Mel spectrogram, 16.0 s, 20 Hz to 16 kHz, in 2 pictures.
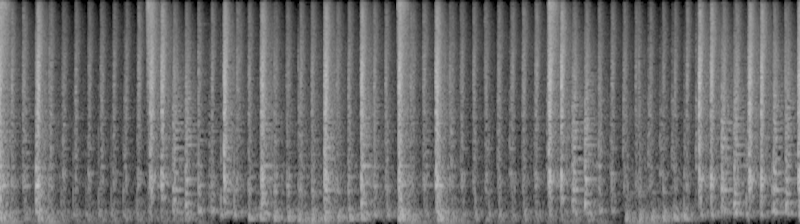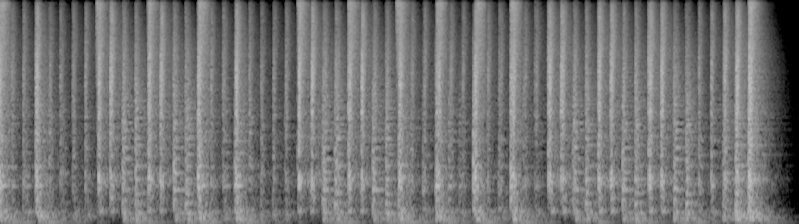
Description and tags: Action Percussion Variations (120 BPM)
Percussion for action or dramatic films. 120 BPM
120bpm, Cinematic, Drums, Action, Percussion, Film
